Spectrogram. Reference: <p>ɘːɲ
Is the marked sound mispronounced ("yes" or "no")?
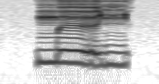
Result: yes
